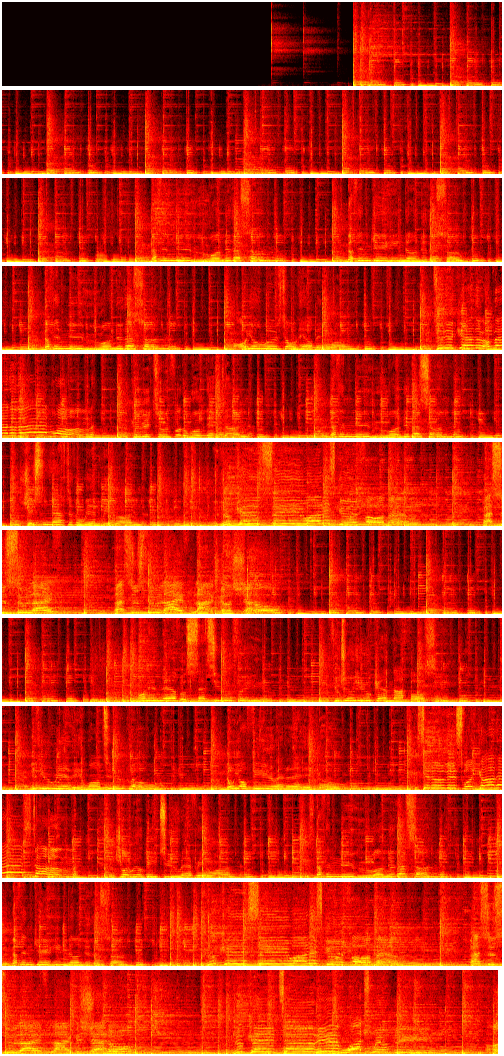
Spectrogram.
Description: on digital VHS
